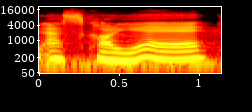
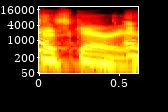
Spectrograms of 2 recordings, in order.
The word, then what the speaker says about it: Escarier: That's not the way you pronounce my name, but you know it's close enough. We talked about this before the show. You wanted her to say with it's like Escaria. a... It's Escaria. Escaria.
